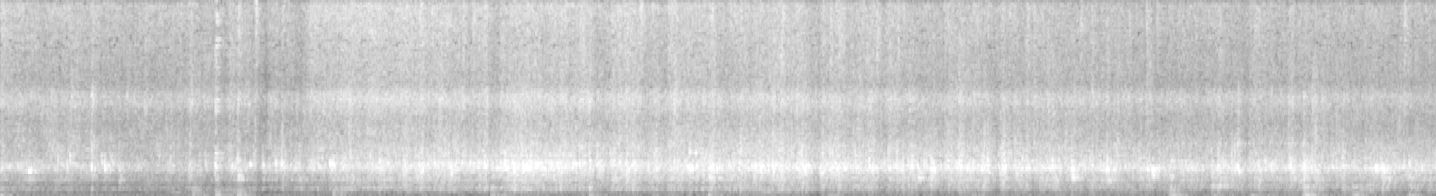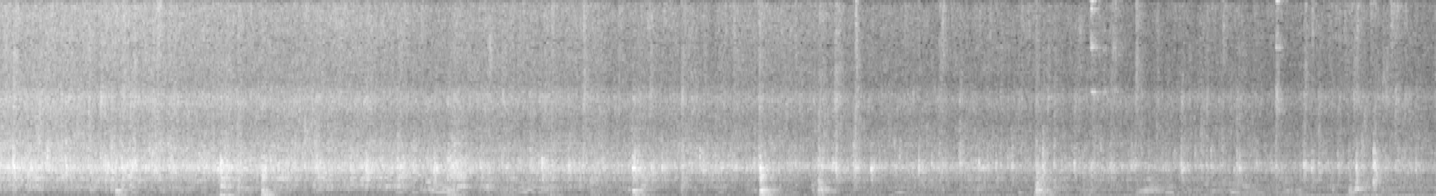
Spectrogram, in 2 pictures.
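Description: Whole garam masala, bay leaf and onion paste fry in hot oil with a loud, continuous sizzle that slowly eases over time, stirring noises scattered through it.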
